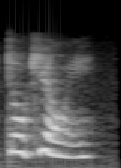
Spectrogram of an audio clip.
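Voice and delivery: loud, high panicked plea; acted terrified begging; freaking out. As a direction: cry out for mercy, hammed up. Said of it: "I'm, like, freaking the fuck out".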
